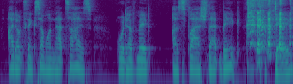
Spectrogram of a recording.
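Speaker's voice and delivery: put-on sci-fi spaceship computer voice. Doing an impression of Shallow Hal 9000: HAL 9000 impression. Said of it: "Here's my impression of Shallow Hal 9000".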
